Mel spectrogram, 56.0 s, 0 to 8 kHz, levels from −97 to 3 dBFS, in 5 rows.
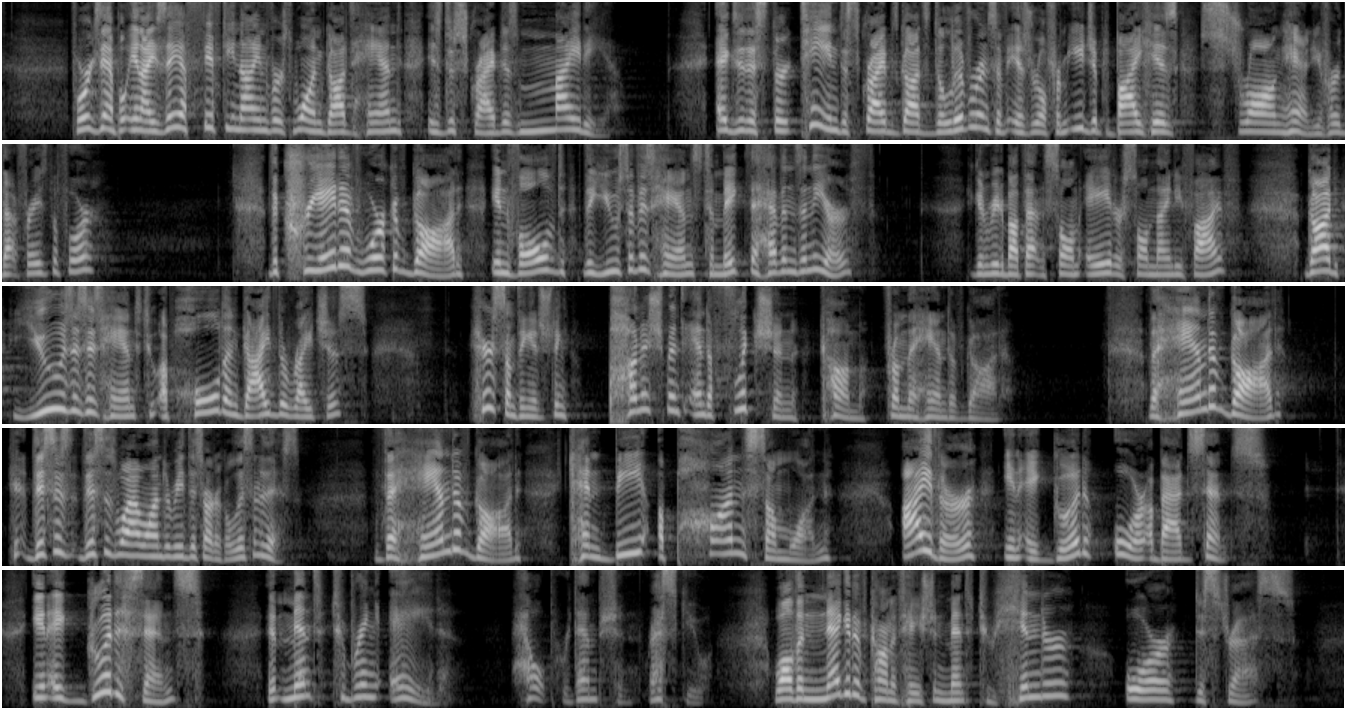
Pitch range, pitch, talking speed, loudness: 190-260 Hz, 215 Hz, 145 wpm, -28 LUFS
